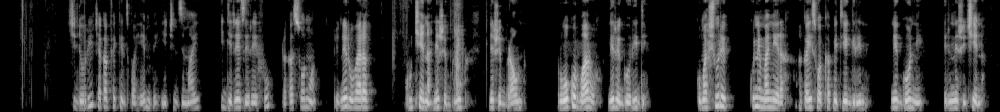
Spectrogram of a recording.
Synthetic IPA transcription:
t͡ʃidʱo̞ɾit͡ʃakap͡fe̞ke̞d͡zwaɦe̞mbʱe̞je̞t͡ʃid͡zimai | idʱere̞zeɾe̞fu | rakaso̞nwa | rine̞ruʋaɾa | rut͡ʃe̞nane̞ʐe̞blu | ne̞ʐe̞bʱraun | ruo̞ko̞rwaro̞ | ne̞ʐe̞ɡʱo̞ɾiːdʱe | kumaʃuɾe̞ | kune̞mane̞ɾa | akaiswakʰape̞tije̞ɡʱirini | ne̞ɡʱo̞n̤i | rine̞ʐit͡ʃe̞ːna

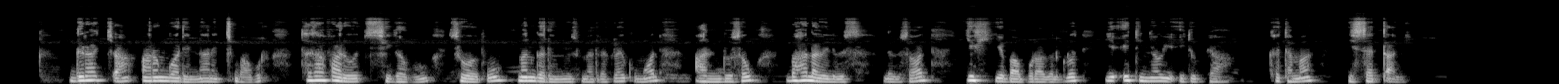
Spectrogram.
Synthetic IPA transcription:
ɡɨɾat͡ʃʼːaːɾəŋɡʷad̪inːanɨt͡ʃʼːbabuɾt̪ʰəs̬afaɾiwo̞t͡ʃːsiɡəβusiwɔt̪ʼuməŋɡəd̪əɲːot̪məd̪ɾəklajkʼoməwalʔand̪usəwbahlawilɨβs | lɨβsəwal | jɪhjɛbabuɾaɡəlɡɨlo̞t̪jɛʔet̪ʰɨɲːawjɛʔit̪ʰjo̞pʼɪja | kʰət̪ʰəma | jɪsːət̪ʼːal

